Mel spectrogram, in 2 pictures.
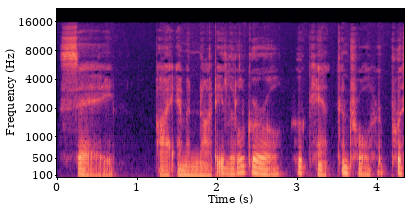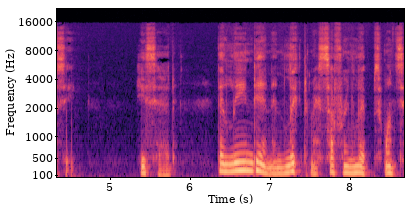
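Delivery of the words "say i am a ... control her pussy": deep, quiet instruction; low hushed male command; low soft command. A narrator's reading. Lover dictates words.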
